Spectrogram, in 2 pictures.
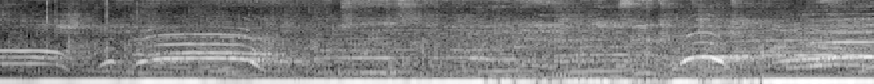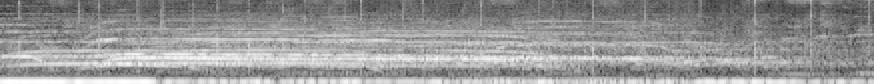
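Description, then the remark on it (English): An audience at a stage show cheers and hollers continuously, with many overlapping high whoops and rising and falling shouts over a steady low rumble of voices, loud throughout. “I just like to have a great time and have the audience hooting and hollering.”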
